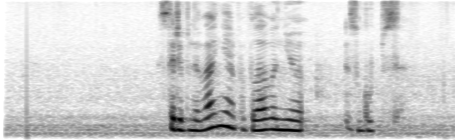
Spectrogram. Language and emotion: Russian, neutral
